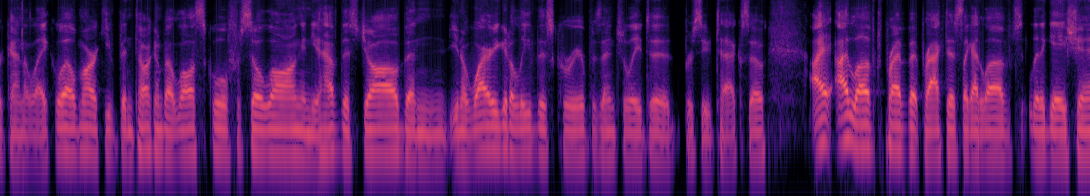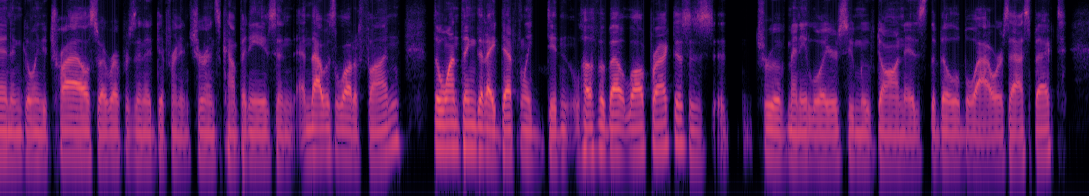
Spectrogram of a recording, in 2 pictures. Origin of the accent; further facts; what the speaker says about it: British Columbia, Canada; also born or lived in Newfoundland; So I'm kind of from all over Canada. I was born in Newfoundland, moved to BC pretty young.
